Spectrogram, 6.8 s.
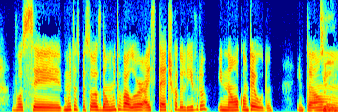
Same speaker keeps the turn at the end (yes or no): yes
